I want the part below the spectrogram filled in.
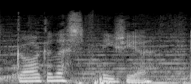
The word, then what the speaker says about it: gargalesthesia: This week's word is gargalesthesia. It is spelt G-A-R-G-A-L-E-S-T-H-E-S-I-A.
